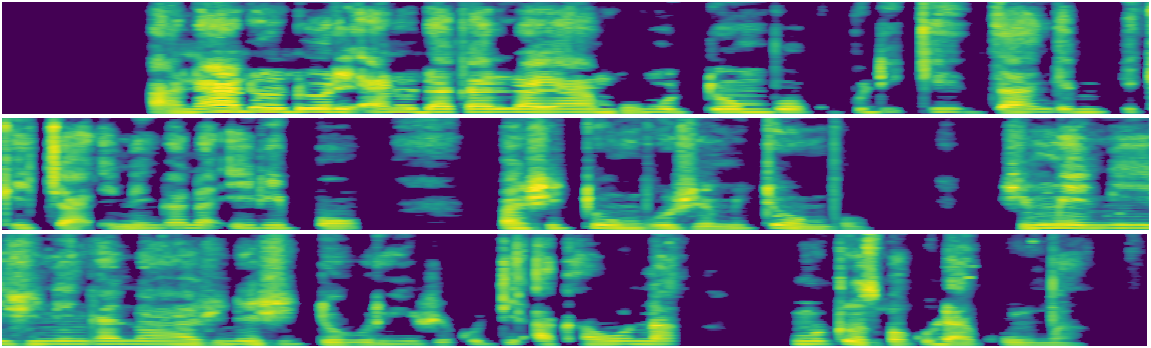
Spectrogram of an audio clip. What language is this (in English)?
Ndau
